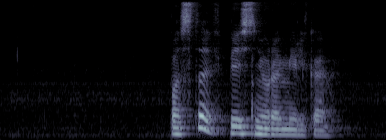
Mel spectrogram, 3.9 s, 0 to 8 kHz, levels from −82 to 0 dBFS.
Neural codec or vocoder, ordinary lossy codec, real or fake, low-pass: none; none; real; none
